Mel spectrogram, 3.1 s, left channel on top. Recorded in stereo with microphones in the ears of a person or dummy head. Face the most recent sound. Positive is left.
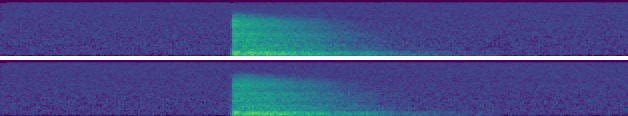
turn(degrees=35)  # may be behind; listen again after turning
